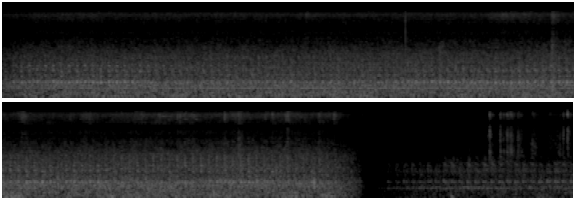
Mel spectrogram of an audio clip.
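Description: Faint, steady low mechanical hum of indoor room noise, with a faint held tone in it that fades out about halfway. It cuts off suddenly near the end, and a quieter steady hum follows.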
